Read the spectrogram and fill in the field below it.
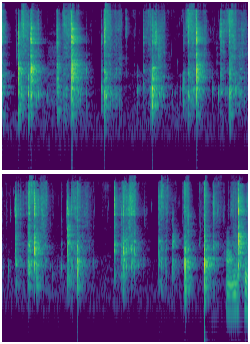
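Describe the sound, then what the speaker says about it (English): Marinated shrimp, chicken and onion pieces tossed through breading in a bowl, giving close, steady rhythmic scraping and soft clattering strokes, about one or two per second with no talk. "Just kind of toss and mix this"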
